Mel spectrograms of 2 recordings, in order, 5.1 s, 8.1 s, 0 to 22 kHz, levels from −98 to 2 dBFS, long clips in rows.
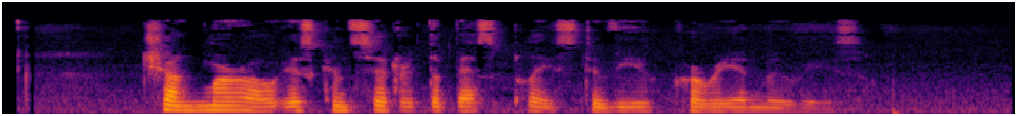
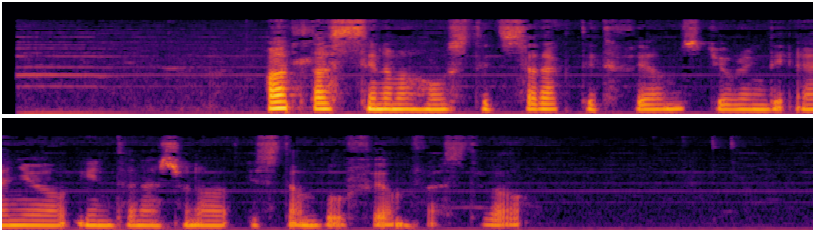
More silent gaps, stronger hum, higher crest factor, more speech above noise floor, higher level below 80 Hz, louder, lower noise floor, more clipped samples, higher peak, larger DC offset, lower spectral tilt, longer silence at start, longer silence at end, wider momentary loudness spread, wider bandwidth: neither; neither; about the same, 26 dB vs 24 dB; second, 30 dB vs 38 dB; second, -66 dBFS vs -54 dBFS; second, -29 LUFS vs -23 LUFS; about the same, -58 dBFS vs -60 dBFS; neither; second, -4 dBFS vs 0 dBFS; neither; about the same, -5.5 dB/octave vs -5.5 dB/octave; first, 0.7 s vs 0.1 s; second, 0.6 s vs 1.45 s; about the same, 15 LU vs 17 LU; about the same, 11.5 kHz vs 11.5 kHz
